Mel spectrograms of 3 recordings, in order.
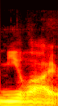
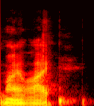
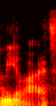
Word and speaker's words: My Lai: what is the pronunciation is it milai or is it my lie it's in fact pronounced mila it's the milai massacre uh it's a book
